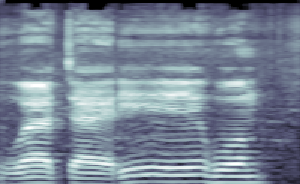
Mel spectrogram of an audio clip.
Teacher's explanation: Pada ayat yang 198 wa tarahum imalatu fatatir ra, dibacakan imalah fathah ra menjadi wa tarihum.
